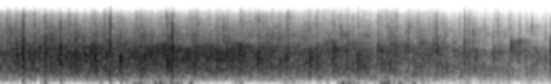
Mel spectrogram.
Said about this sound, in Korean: 예, 박수 한번 드리겠습니다.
